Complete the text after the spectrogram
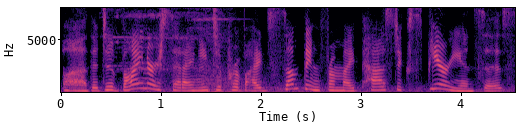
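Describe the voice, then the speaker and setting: A woman playing a bubbly, curious and naive teenage girl in an anime-style video game, expressive and girlish. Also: high-pitched, moderate pace, slight background noise. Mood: puzzled.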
